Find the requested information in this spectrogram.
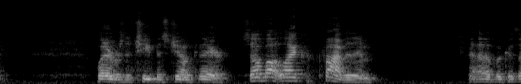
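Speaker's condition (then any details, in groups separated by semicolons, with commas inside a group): No condition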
